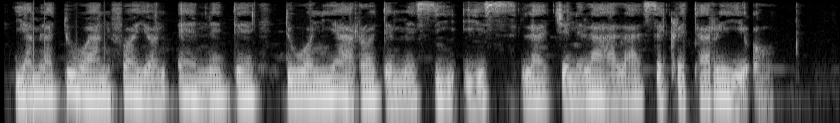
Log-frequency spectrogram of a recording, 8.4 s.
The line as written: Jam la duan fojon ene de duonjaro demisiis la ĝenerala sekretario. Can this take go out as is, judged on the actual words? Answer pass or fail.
pass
